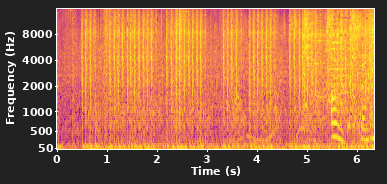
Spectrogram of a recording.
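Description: Sustained automatic gunfire from the video game Nikke: Goddess of Victory rattles in dense, rapid bursts, loud and continuous with brief gaps, and game sound effects sweep in near the end.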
